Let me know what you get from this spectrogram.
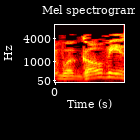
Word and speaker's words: Wegovy: So there's information about is it Wegovy? Is that how it's pronounced? – Yes.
